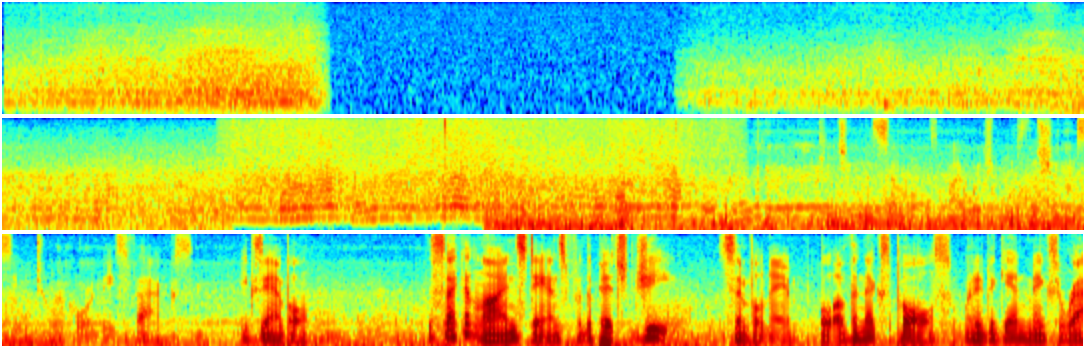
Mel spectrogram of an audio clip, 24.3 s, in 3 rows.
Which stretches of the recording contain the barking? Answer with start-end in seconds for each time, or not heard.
not heard.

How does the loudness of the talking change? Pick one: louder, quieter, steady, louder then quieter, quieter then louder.
louder.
